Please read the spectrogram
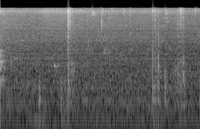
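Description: Steady watery hiss from a pot of tomato-sauce broth with sausage pieces and corn, just topped up with water, with a couple of faint light knocks.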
